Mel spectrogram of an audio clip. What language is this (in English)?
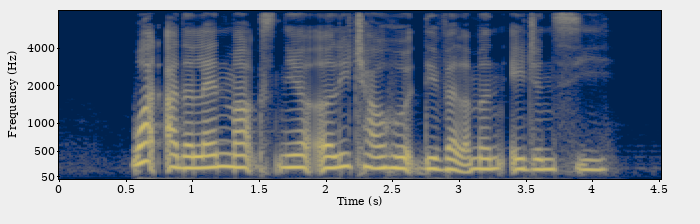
English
